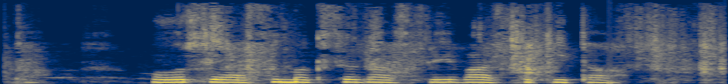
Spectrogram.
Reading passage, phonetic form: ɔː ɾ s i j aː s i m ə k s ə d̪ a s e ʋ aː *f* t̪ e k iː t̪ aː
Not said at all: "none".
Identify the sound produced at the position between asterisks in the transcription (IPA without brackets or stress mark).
s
